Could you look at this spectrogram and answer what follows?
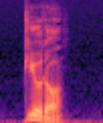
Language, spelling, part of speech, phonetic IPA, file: Polish, pióro, noun, [ˈpʲjurɔ], Pl-pióro.ogg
